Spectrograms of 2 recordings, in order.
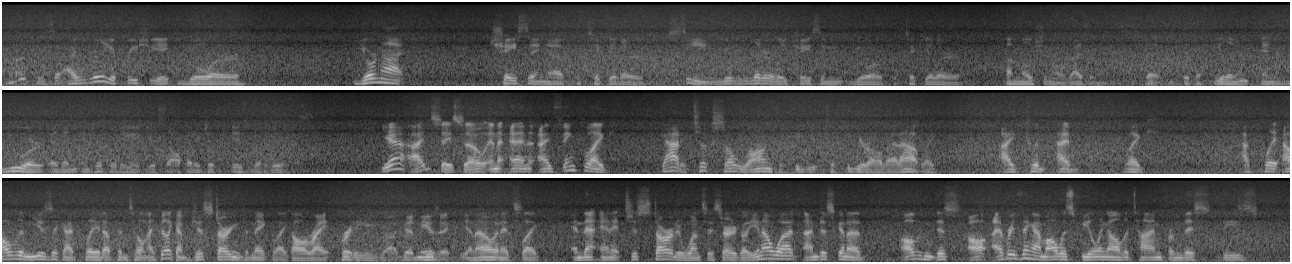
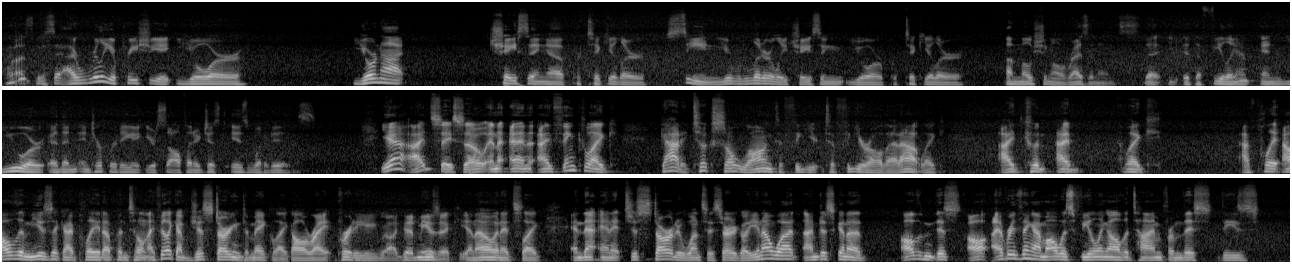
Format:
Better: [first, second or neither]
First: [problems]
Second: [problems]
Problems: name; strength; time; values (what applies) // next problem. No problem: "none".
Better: second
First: hiss; loud; throughout; 6 dB below the speech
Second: hiss; faint; throughout; 25 dB below the speech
